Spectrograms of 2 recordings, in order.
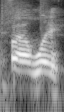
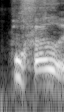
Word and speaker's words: Pwllheli: Pwllheli.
